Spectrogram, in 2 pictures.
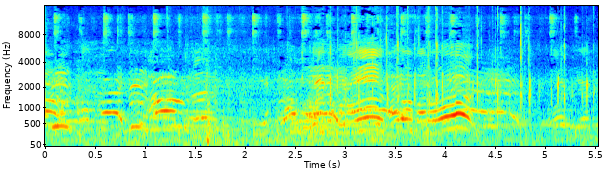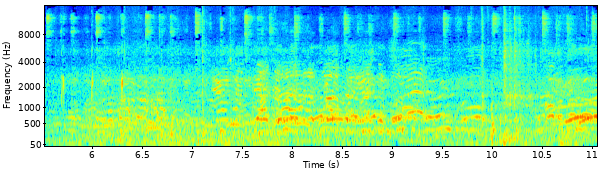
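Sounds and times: man shouting: 0:00.0 - 0:01.6.

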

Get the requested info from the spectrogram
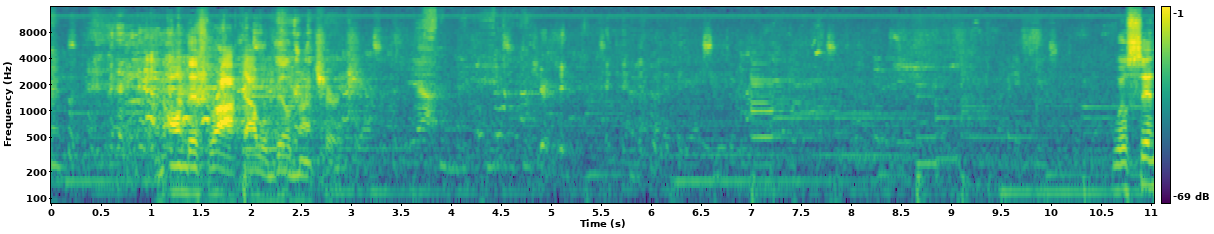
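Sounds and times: faint murmured voices: 0:01.9 - 0:10.6.

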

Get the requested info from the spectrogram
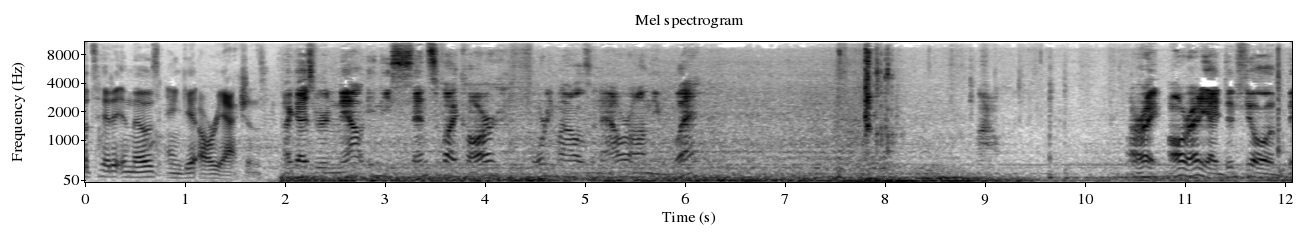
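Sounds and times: car road and tyre rumble: 0:01.8 - 0:12.0.

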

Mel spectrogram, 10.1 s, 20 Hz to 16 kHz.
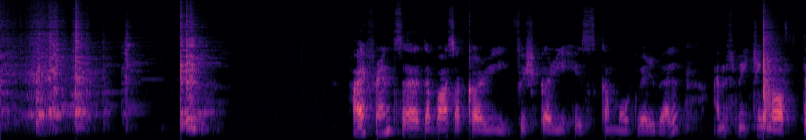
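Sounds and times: metal lid scraping on pot: 0:00.0 - 0:02.9.

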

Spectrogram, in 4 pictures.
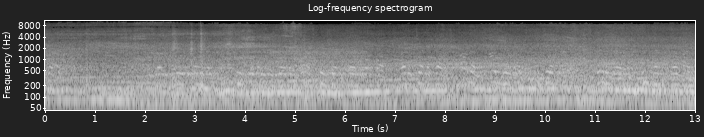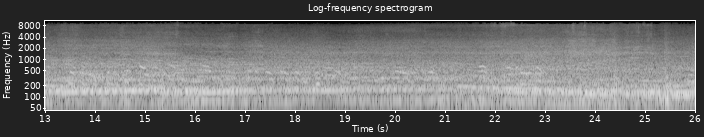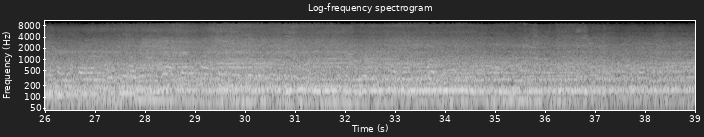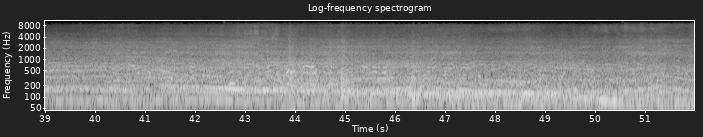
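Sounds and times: racing car engines droning: 0:00.0 - 0:51.9.

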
